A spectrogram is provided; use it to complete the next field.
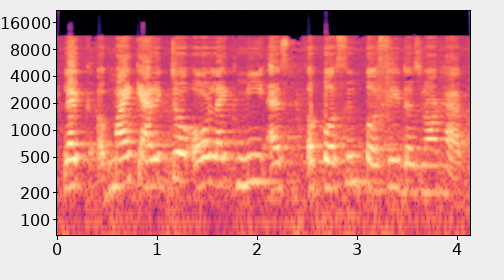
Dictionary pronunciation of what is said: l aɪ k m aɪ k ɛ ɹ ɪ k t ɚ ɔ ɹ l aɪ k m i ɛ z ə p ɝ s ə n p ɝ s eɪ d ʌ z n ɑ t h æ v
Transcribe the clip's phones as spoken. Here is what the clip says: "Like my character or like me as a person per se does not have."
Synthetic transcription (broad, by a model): l aɪ k m aɪ k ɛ ɹ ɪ k t ɚ ɔ ɹ l aɪ k m i ɛ z ə p ɝ s ə n p ɝ s eɪ d ʌ z n ɑ t h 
